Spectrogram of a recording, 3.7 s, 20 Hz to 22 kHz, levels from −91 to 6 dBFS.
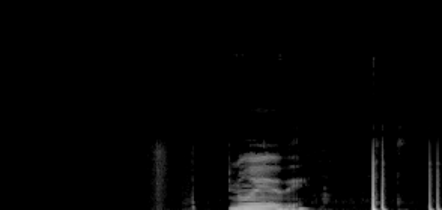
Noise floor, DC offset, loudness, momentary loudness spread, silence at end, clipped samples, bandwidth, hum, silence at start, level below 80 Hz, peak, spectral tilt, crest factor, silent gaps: -67 dBFS; under 0.1%; -30 LUFS; 18 LU; 0 s; under 0.1%; 7.2 kHz; none; 1.9 s; -76 dBFS; -4 dBFS; -7 dB/octave; 28 dB; none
